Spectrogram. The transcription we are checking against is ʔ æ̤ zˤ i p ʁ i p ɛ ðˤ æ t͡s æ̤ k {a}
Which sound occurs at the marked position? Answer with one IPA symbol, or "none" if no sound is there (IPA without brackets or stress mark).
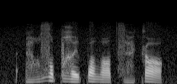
ɑ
